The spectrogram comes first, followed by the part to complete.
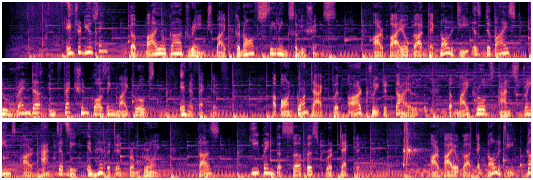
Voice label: english corporate videos, hindi voice actors; formally trained and experienced

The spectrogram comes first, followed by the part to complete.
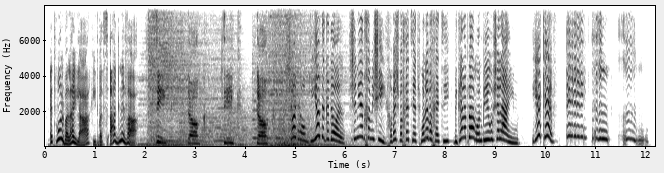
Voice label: hebrew animation

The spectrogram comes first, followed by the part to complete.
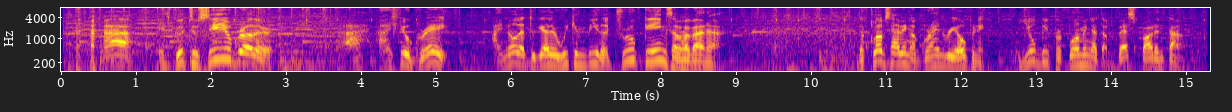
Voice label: english american video games

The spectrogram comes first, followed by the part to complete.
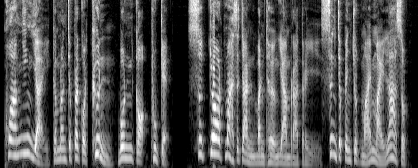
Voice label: thai commercial

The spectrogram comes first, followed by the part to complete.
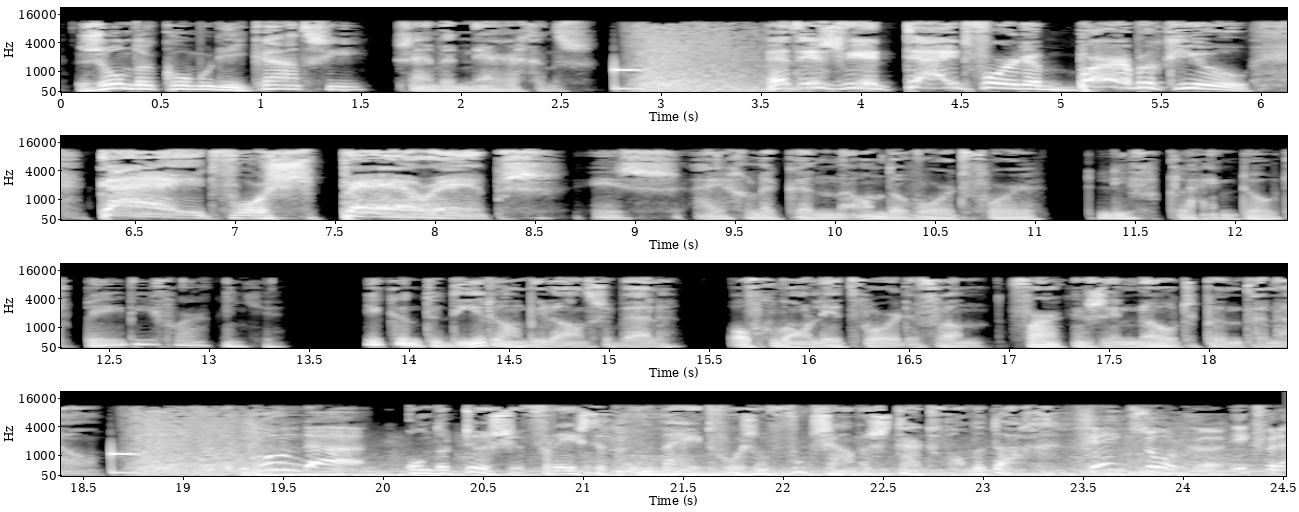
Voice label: dutch promos

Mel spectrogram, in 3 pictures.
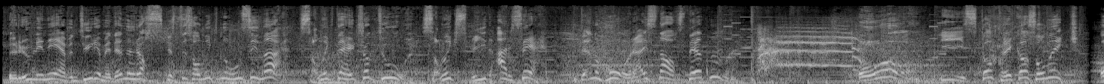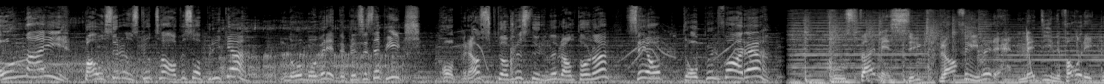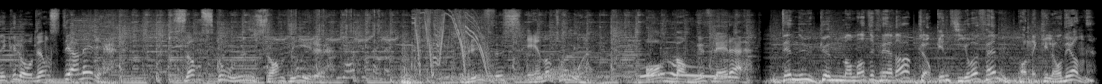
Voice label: norwegian others

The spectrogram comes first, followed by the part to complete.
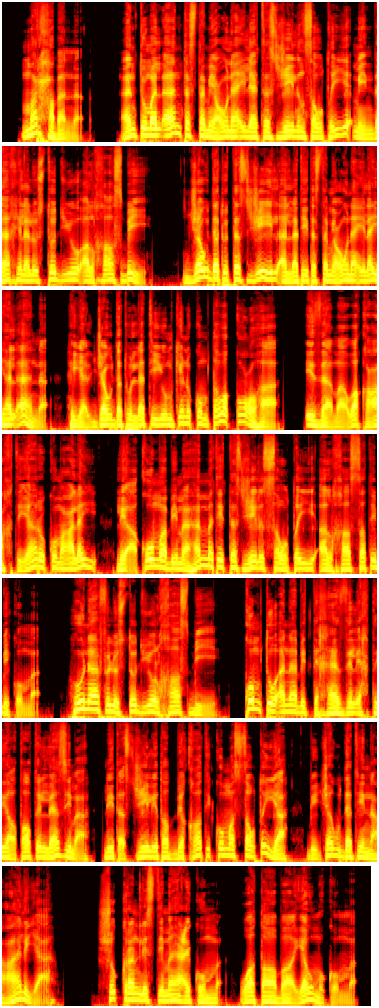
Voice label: arabic podcasts

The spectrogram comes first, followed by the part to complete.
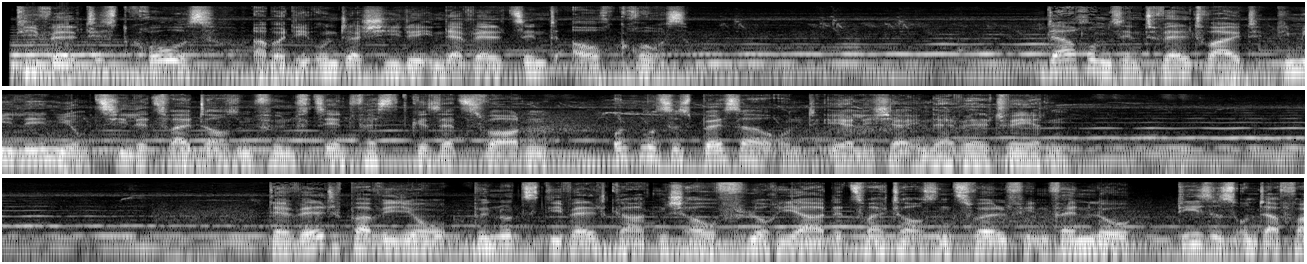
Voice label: German corporate videos

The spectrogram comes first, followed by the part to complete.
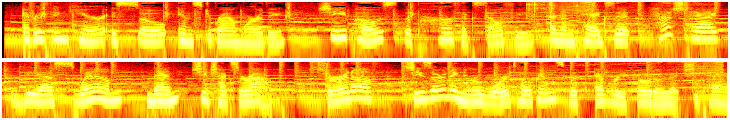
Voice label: english canadian commercial

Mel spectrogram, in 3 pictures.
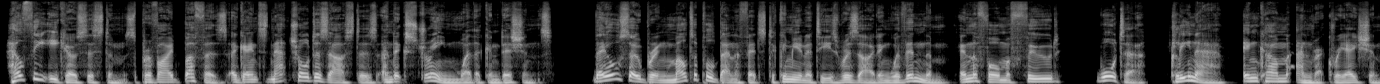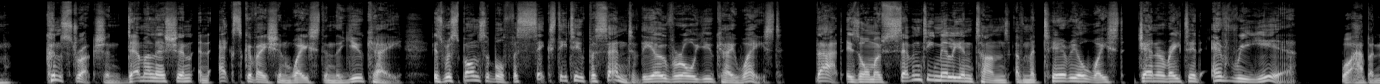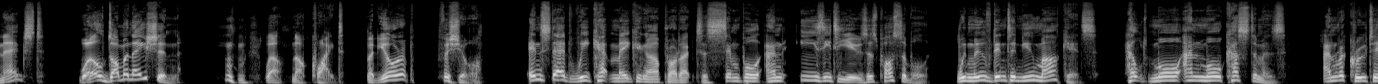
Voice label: english british explainer videos; Inglés (Reino Unido)

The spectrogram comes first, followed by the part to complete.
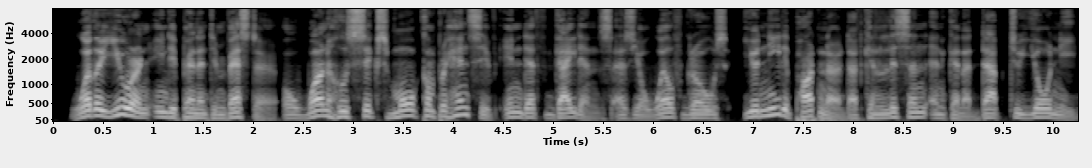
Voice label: english african promos

